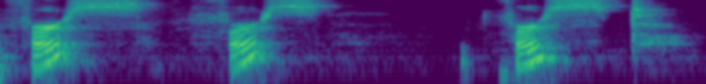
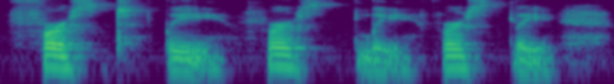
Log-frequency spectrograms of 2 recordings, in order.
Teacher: lastly first ly firstly firstly and in this case when I when I say first I'm saying my aspirated T releasing it but when I'm saying first ly that goes back to our stop T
